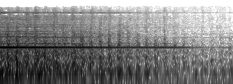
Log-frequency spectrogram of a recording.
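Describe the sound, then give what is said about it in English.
A helicopter flies off after dropping a team on a narrow island's grass, its rapid rotor chop thudding steadily over a high engine whine, the whole roar gradually fading in loudness. “We're all stretched here on the grass, and the island is much narrower than we thought it was, and the helicopter is now making off again.”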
